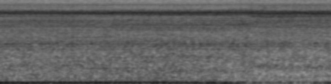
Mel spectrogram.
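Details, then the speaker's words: Cold idle of an RV engine after new ignition module, ballast resistor and a working choke pull-off, formerly stalling when stopped: even low rumble under steady hiss, no misses or surging; owners say it never ran this well. "Oh yeah? Working fine now. Never ran that good. That thing can fucking run all of it. I've never heard it run like this."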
